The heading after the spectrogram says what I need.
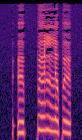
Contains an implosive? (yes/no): no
